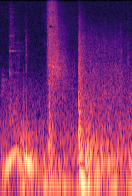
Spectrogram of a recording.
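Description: A harpoon fires with a sharp bang.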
